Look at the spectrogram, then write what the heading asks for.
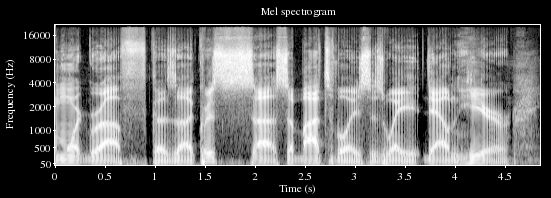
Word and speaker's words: Sabat: It's Sabat, but the running joke is we all say Sabat. just we pronounce it cuz he's so famous that we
